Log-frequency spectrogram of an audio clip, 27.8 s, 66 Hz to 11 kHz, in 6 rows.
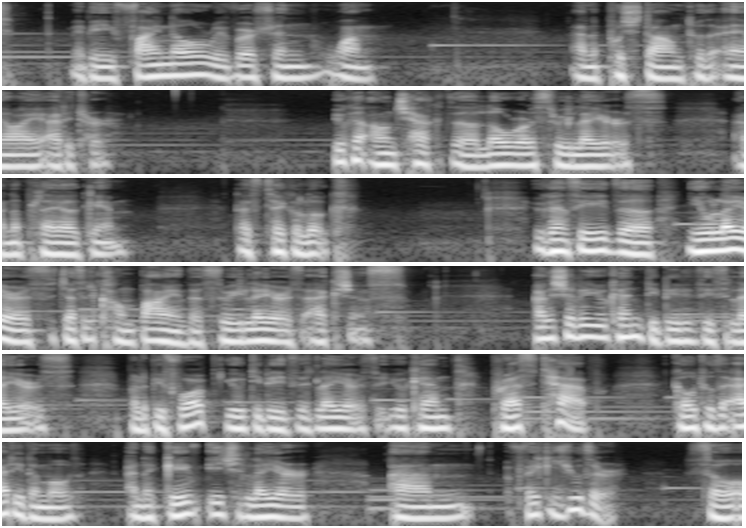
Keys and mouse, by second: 5.5 click, 8.0 drag, 8.4 click, 9.0 drag, 10.0 click, 10.3 space, 15.6 space, 16.6 click, 18.1 ctrl+z, 18.2 click, 18.8 Tab, 20.0 click, 20.9 click, 22.3 Tab, 25.3 Tab, 25.9 click, 26.5 Tab.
